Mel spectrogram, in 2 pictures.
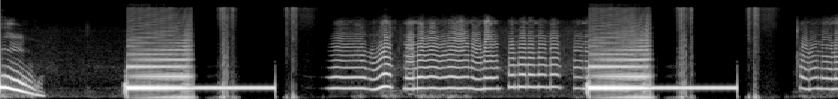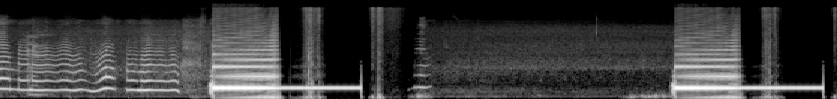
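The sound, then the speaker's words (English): Telephone call ringing out: a long, steady ring tone sounds four times at regular intervals, with people talking in the gaps between the rings. “We got a Bill, and we're going to give him a call. Let's do it, guys. Calling a random guy named Bill.”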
